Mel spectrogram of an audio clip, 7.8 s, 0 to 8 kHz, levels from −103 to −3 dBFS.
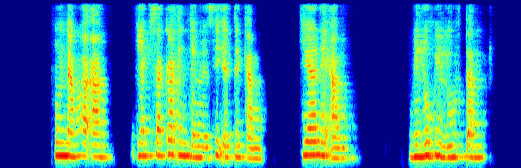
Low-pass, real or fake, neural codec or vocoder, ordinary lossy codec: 7.2 kHz; fake; codec, 16 kHz, 1.1 kbps, Voila-Tokenizer; AAC, 48 kbps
